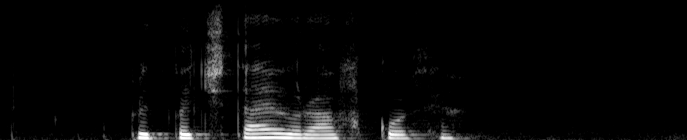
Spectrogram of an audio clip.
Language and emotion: Russian, neutral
